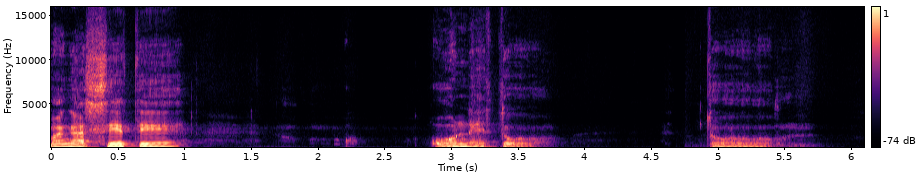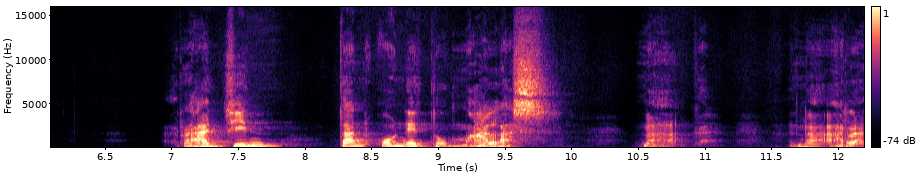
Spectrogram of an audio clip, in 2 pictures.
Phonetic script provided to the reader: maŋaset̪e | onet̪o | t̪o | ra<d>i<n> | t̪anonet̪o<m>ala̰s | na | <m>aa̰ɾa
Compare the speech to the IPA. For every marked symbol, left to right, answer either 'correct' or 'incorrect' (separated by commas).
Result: incorrect, correct, correct, incorrect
